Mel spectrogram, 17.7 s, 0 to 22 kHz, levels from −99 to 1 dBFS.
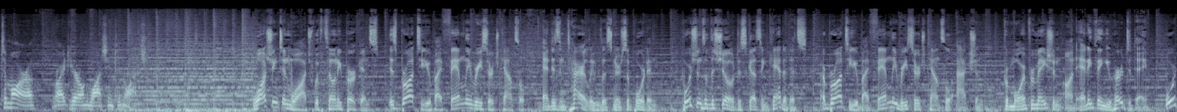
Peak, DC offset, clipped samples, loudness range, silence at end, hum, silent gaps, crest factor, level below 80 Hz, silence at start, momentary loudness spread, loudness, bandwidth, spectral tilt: -4 dBFS; under 0.1%; under 0.1%; 1 LU; 0 s; none; none; 18 dB; -34 dBFS; 0 s; 6 LU; -22 LUFS; 16 kHz; -4 dB/octave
